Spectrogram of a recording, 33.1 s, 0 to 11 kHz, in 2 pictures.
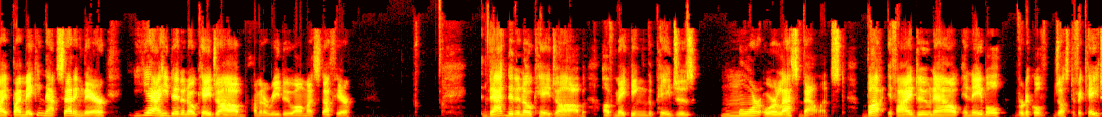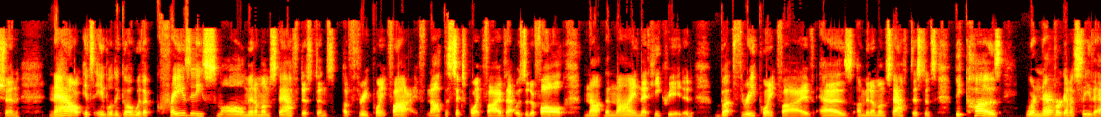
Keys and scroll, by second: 2.3 ctrl+shift+z, 2.8 ctrl+shift+z.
